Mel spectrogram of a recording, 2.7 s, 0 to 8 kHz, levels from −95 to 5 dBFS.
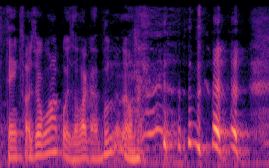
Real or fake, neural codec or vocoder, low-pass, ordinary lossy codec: fake; codec, 16 kHz, 4 kbps, FreqCodec, larger model; 7.2 kHz; none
